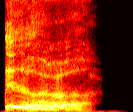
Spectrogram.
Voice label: Vox Damage, en; KaselB; kingsraid

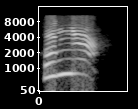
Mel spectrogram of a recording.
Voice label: Vox Damage jp; Estelle; kingsraid

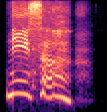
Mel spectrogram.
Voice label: Vox, jp; Ripine; kingsraid

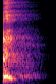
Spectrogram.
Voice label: Landing, jp; Valance; kings raid

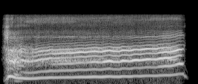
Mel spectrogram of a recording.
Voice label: Casting, jp; Cecilia; kingsraid

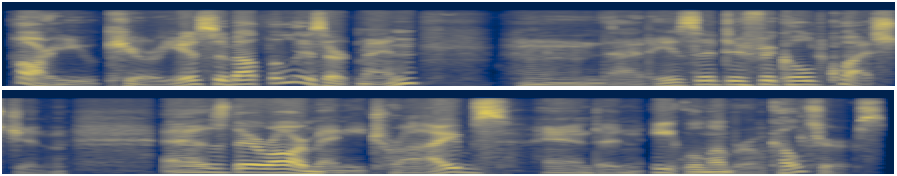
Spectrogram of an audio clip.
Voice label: vox, en; kingsraid; voices heroes

